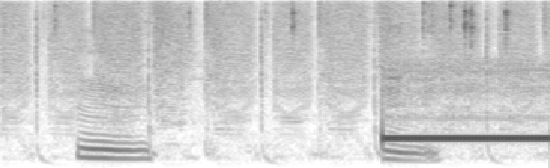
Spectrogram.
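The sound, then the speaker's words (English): Ringback tone of an outgoing telephone call. A short, steady tone sounds first, then after a pause a second, louder tone starts and runs to the end. “One ring this time? I'm going to keep calling until she gets annoyed.”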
